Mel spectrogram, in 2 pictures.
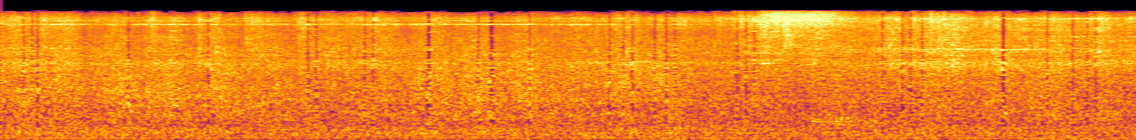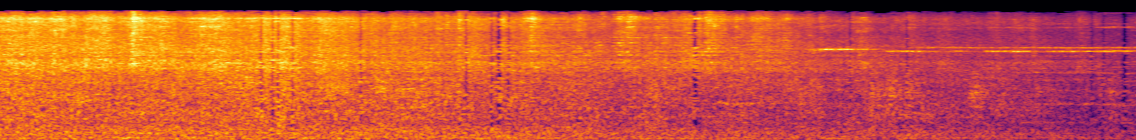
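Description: A long container freight train rolls past close by, and the roar of its wheels slowly fades.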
